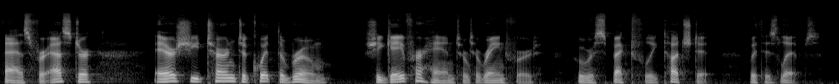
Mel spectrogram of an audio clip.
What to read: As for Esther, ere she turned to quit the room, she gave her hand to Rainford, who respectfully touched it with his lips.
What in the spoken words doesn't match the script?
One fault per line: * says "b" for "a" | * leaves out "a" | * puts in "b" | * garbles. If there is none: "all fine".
* puts in "to"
